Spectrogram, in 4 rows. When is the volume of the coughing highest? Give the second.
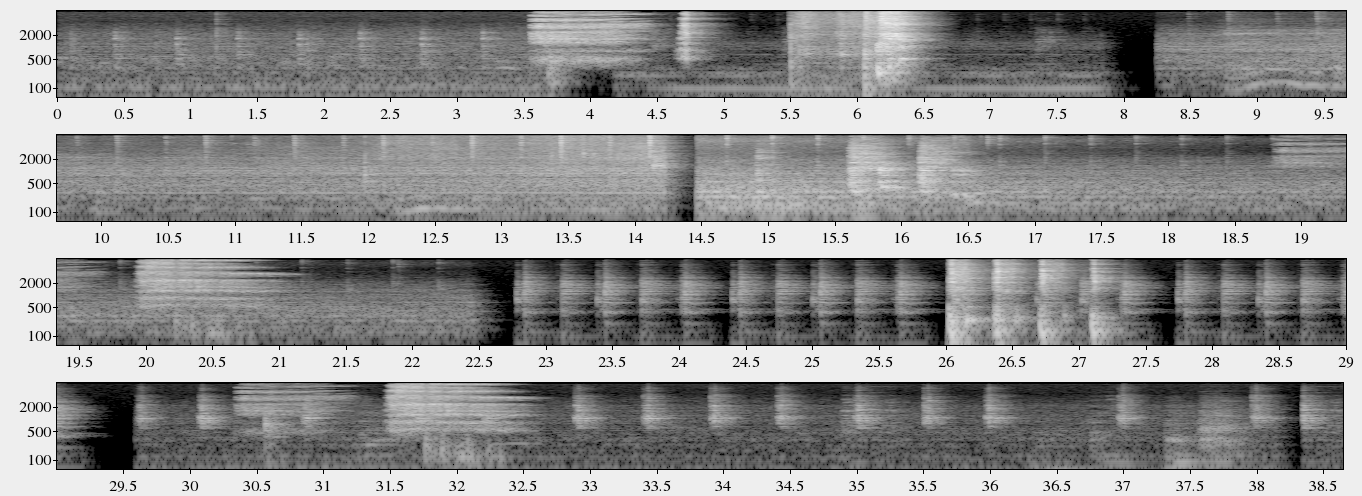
6 s.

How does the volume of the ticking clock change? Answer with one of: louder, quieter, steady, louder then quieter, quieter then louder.
louder then quieter.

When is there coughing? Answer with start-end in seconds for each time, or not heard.
5.5-6.4, 14.9-16.6, 26.0-27.1.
